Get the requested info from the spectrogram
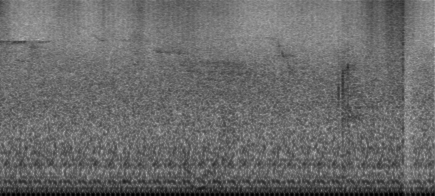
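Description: Narrowboat diesel engine ticking over in neutral, a steady low pulsing drone that holds an even level throughout.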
